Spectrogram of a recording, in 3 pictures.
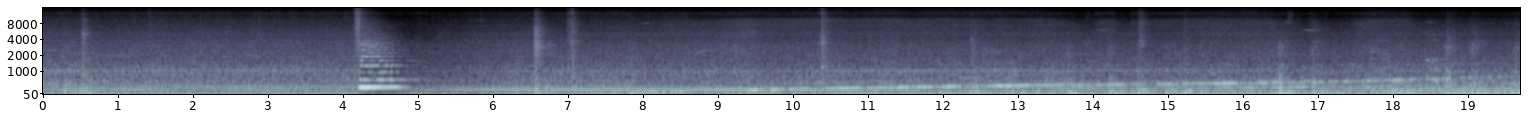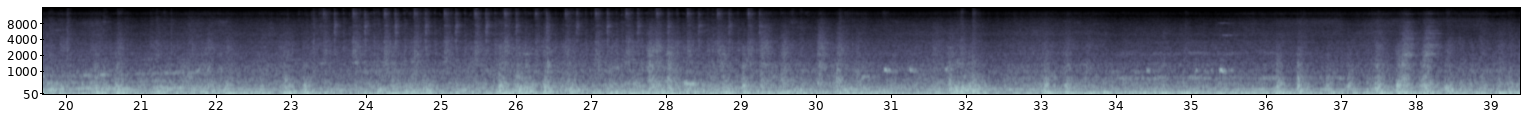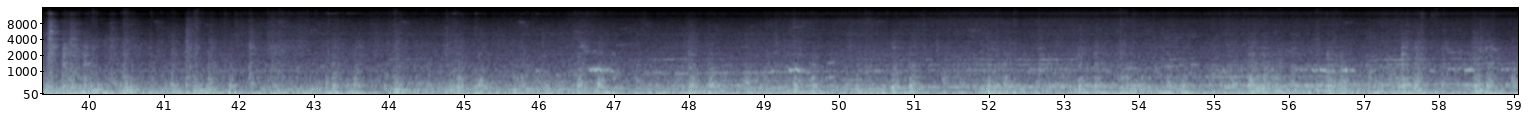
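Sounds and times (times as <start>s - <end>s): train wheels rumbling on rail: 0.0s - 59.0s
clacks over rail joints: 18.5s - 32.3s, 36.0s - 47.1s, 47.9s - 59.0s.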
